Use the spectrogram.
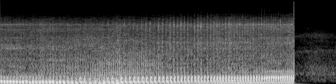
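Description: A supermoto motorcycle engine runs loud and close with a steady rising rev, then cuts off abruptly, leaving near silence at the end.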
